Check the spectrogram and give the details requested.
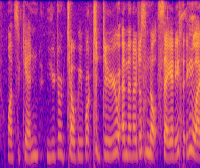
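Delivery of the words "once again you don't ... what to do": soft mutter under the breath. Describing what they say under their breath so only he hears; retold under-breath mutter. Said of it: "I say under my breath".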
